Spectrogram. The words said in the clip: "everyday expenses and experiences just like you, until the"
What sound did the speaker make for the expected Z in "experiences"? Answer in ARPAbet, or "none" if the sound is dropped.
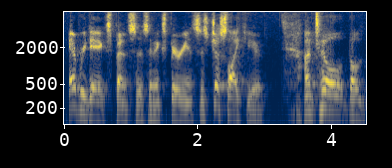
Z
